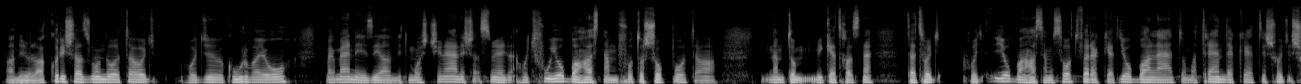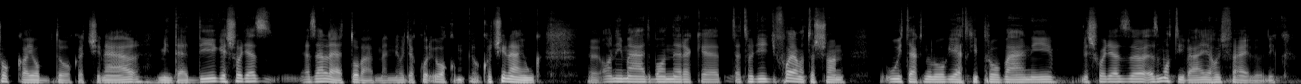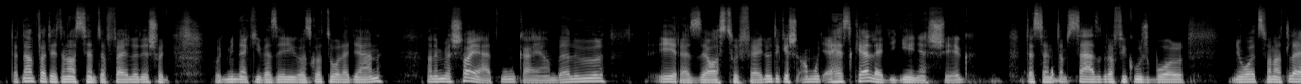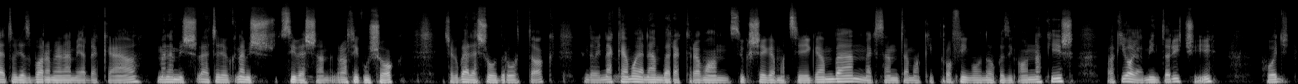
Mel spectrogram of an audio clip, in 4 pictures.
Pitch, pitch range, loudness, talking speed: 115 Hz, 105-120 Hz, -24 LUFS, 170 wpm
